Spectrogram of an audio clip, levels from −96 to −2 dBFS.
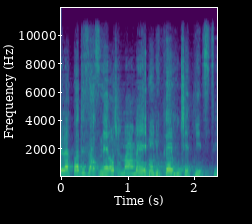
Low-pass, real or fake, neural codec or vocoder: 10.8 kHz; fake; codec, 24 kHz, 0.9 kbps, WavTokenizer, medium music audio release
